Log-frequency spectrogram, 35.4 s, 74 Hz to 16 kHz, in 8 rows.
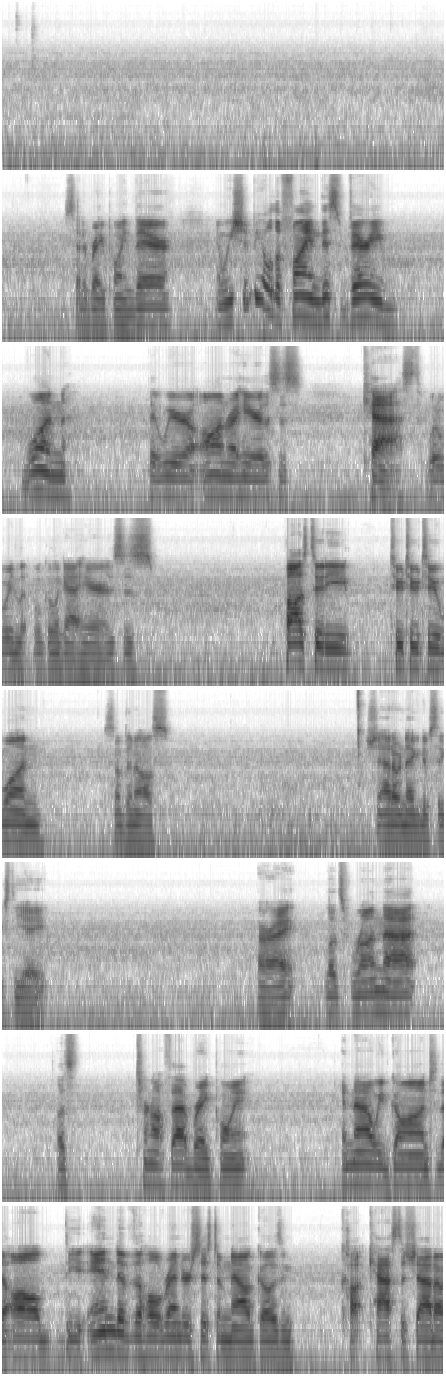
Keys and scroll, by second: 0.0-0.2 typing, 1.6-3.6 typing, 4.4 super+\, 5.0-6.9 typing, 9.0 typing.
